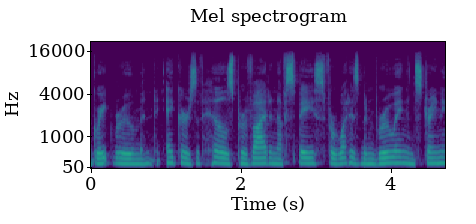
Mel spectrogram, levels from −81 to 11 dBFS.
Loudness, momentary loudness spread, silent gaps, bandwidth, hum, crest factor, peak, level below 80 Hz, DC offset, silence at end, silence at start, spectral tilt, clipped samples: -31 LUFS; 5 LU; none; 15.5 kHz; none; 18 dB; -14 dBFS; -80 dBFS; under 0.1%; 0 s; 0 s; -4.5 dB/octave; under 0.1%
